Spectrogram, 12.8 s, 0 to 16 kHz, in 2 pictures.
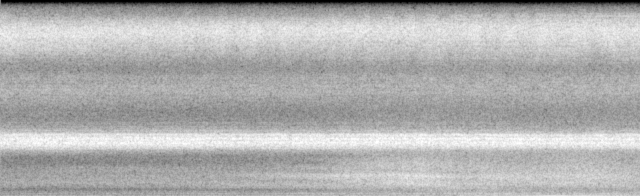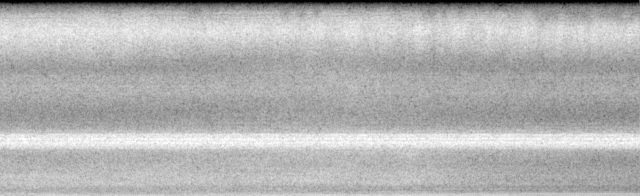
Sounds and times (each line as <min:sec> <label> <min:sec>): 0:00.0 Cicadas 0:12.8
0:02.1 Traffic sound 0:12.8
